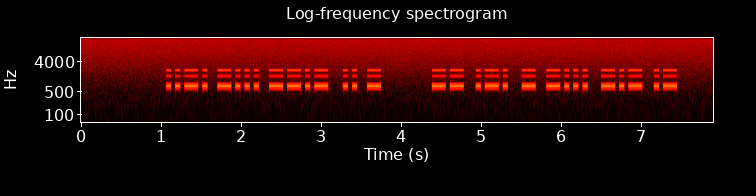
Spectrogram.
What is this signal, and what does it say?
Morse code (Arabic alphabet), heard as a keyed tone, hand-sent with a paddle, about 21 wpm, 750 Hz. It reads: فبقيت مرتبكا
